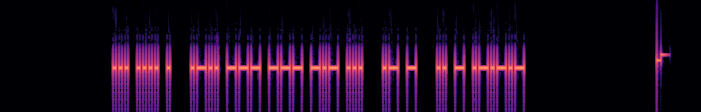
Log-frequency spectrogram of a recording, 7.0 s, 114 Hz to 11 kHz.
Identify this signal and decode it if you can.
Morse code, heard as a keyed tone, about 40 wpm, 700 Hz. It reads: SHE LOOKS AT IT.
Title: Additional Easy Phrases 40wpm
